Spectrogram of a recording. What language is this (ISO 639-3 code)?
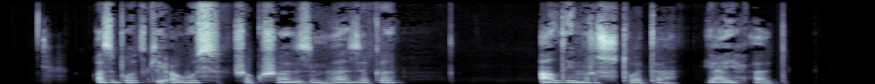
abq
